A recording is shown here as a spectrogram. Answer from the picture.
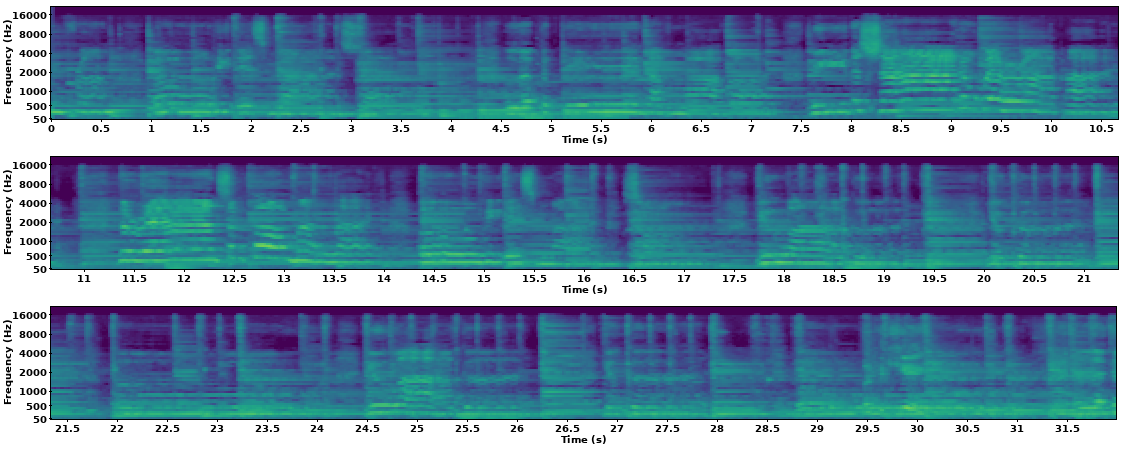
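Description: Two acoustic guitars strummed while a small group of male and female voices sings a slow worship song together.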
